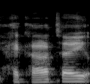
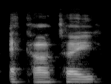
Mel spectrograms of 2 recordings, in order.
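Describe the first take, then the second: First: The name starts with an H sound. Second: The name starts with a vowel sound. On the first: "I say Hecate" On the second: "the ancient Greek version, there was no hard H"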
